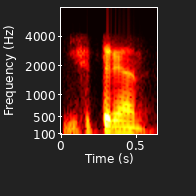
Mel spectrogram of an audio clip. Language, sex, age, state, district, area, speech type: Kashmiri, male, 18-30, Jammu and Kashmir, Kulgam, rural, conversation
